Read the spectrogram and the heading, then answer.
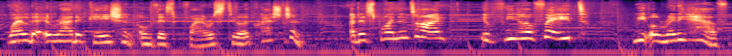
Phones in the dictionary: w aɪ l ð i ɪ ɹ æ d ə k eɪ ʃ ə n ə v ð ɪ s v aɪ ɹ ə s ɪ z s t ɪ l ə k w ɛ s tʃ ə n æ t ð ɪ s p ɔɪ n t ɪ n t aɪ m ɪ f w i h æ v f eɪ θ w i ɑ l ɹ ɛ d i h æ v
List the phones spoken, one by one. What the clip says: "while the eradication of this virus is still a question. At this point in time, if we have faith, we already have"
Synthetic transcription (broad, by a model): w aɪ l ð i ɪ ɹ æ d ə k eɪ ʃ ə n ə v ð ɪ s p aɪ ɹ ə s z s t ɪ l ə k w ɛ s tʃ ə n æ t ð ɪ s p ɔɪ n t ɪ n t aɪ m ɪ f w i h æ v f eɪ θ w i ɑ l ɹ ɛ d i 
